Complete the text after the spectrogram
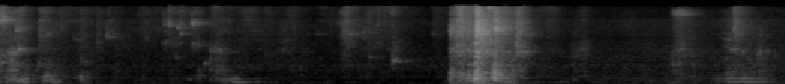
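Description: Water splashes in a sink as hands rub and rinse.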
